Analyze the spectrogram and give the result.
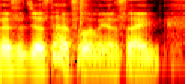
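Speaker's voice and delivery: speaking through open laughter. Reacting to what you just heard, laughing while talking. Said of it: "I'm sorry, I'm laughing".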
